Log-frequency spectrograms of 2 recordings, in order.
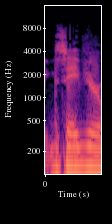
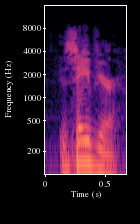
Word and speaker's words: Xavier: I've liked Xavier Ouellette, who was a late-round deal, I think, Xavier. – At this point. Xavier, pardon me. – No X, Xavier. – Xavier. Oh, yeah, you're right. That's right, he pronounces it that.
